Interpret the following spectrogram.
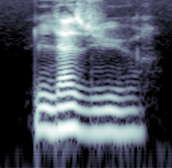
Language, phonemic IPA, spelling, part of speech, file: French, /a.zyʁ/, azur, noun, Fr-azur.ogg
- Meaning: azure (blue color)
